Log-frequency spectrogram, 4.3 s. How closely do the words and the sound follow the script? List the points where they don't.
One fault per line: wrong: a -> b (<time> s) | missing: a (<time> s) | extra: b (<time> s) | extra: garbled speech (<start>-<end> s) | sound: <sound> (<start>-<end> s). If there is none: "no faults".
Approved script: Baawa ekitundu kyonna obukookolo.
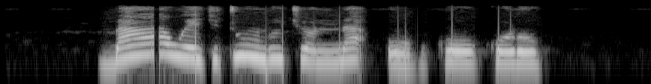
sound: dropout (1.0-1.1 s)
